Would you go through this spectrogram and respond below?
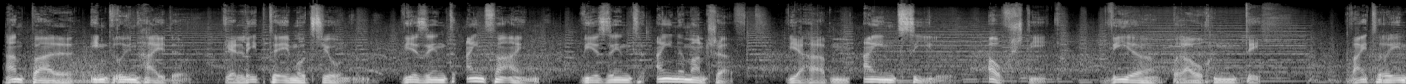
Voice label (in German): mit Hintergrund; Handball Gruenheide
